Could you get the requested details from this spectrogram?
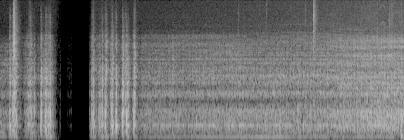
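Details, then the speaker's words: Nordmende Transita Deluxe portable radio switched to shortwave: band-switch clicks, then steady rising hiss with low hum and faint tone; shortwave band sounds lively, normal band noise. "sounds to be Lively enough let's clip an area on it see if we can get any uh any shortwave action"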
